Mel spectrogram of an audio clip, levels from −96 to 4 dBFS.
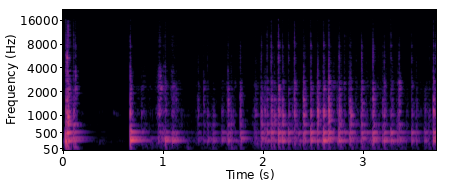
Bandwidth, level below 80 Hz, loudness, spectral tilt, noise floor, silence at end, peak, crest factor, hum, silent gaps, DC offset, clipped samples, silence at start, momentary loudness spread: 16.5 kHz; -76 dBFS; -49 LUFS; -4.5 dB/octave; -70 dBFS; 0 s; -24 dBFS; 24 dB; none; none; under 0.1%; under 0.1%; 0 s; 12 LU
